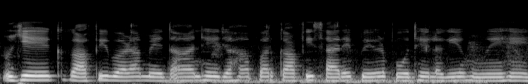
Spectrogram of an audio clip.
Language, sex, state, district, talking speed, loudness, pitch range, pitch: Hindi, female, Haryana, Charkhi Dadri, 170 wpm, -16 LUFS, 175-185 Hz, 180 Hz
